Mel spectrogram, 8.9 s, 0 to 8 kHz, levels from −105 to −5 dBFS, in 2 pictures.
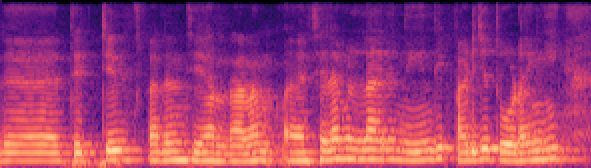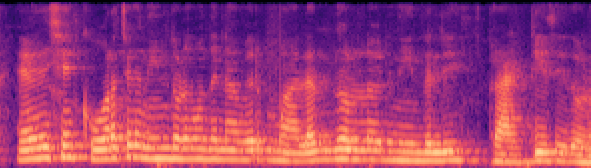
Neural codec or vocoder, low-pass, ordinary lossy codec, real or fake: none; 7.2 kHz; none; real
